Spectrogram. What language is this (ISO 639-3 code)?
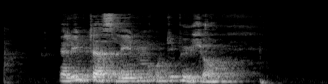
deu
